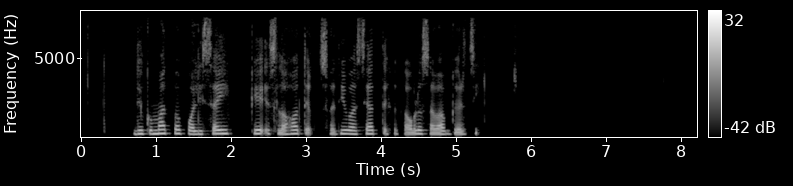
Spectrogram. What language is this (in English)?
Pashto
